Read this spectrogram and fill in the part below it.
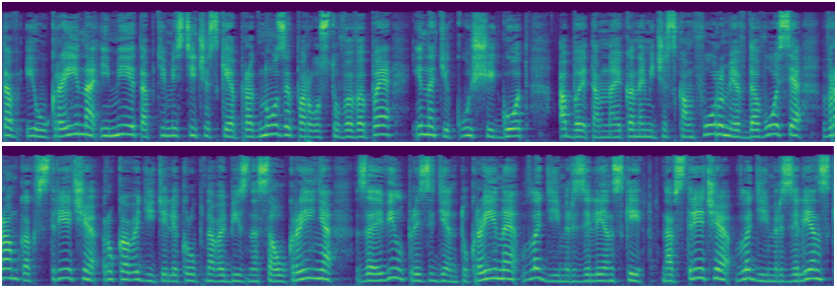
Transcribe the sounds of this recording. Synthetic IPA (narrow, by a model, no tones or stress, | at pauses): t̪əfiʊkɾɐinəʔɪmʲejɪt̪ɐp̚tʲɪmʲɪsʲtʲit͡ɕɪskʲɪjəpɾɐɡno̞zɨpɐɾo̞st̪ʊvəvɛpɛinətʲɪkuɕːɪjɡo̞t̪ɐbɛt̪əmnəɪkənɐmʲit͡ɕɪskəmfo̞ɾʊmʲɪvd̪ɐvo̞sʲɪvramkəxfst̪ɾʲet͡ɕɪɾʊkəvɐdʲitʲɪlʲɪkɾupnəvəbʲiznəsəʊkɾɐinʲɪ | zəjɪvʲilˠpɾʲɪzʲɪdʲe̞nt̪ʊkɾɐinɨvlˠɐdʲimʲɪrzʲɪlʲe̞nskʲijnɐfst̪ɾʲet͡ɕɪvlˠɐdʲimʲɪrzʲɪlʲe̞nskʲ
